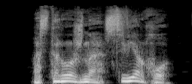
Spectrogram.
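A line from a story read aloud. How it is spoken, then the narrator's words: Sudden hiss. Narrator (Russian): вдруг зашипела Албыс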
